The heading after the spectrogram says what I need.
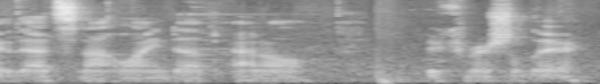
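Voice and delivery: talking through hiccups; hiccuping mid-sentence. Real, not acted. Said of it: "I have the hiccups".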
